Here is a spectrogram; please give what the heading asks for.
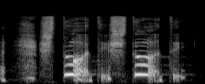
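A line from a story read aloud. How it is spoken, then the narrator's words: Laughing. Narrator (Russian): засмеялся профессор Пыхтелкин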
